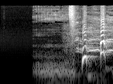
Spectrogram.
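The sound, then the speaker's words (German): A voice imitates a fart with a sputtering, buzzy raspberry sound lasting about a second, ending in a couple of sharper squeaky bursts, fairly loud, mimicking a fart let out carefully while sitting on a chair in an office. “im Büro, ich saß auf dem Stuhl und dachte, ich muss jetzt irgendwie richtig vorsichtig und leise fahren lassen, weil ich musste so furzen. Und dann ich bin so ganz vorsichtig und dann hört man so”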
